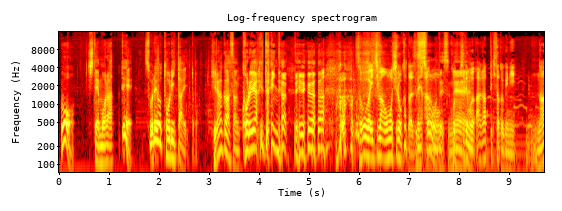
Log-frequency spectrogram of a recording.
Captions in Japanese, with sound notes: をしてもらってそれを取りたいと平川さん、これやりたいんだっていう。 [笑い] そこが1 番面白かったですね。あの、こっちでも上がってきた時になんとってなったです。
